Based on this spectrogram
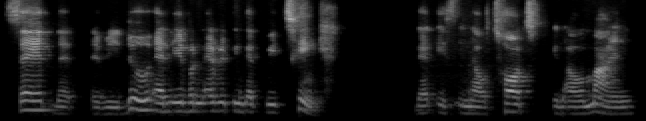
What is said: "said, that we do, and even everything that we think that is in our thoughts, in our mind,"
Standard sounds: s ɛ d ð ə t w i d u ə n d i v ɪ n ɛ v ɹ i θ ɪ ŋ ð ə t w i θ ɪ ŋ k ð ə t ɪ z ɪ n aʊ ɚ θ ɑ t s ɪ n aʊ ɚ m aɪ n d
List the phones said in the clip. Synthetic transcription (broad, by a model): s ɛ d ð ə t w i d u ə n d i v ɪ n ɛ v ɹ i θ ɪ ŋ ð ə t w i t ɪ ŋ k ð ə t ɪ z ɪ n aʊ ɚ t ɑ t ɪ n aʊ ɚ m aɪ n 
